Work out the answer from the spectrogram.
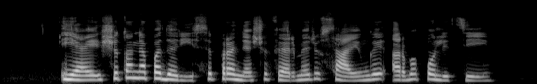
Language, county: Lithuanian, Kaunas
